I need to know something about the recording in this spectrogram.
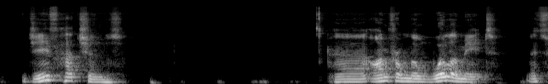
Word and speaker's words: Willamette: I'm from the Willamette. That's how I'd pronounce it.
